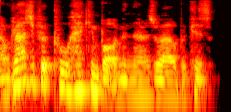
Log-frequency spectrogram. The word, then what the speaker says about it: Heckingbottom: Heckingbottom. 4 syllables, and to have it as Heckingbottom. Yeah, it's like Higginbottom.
